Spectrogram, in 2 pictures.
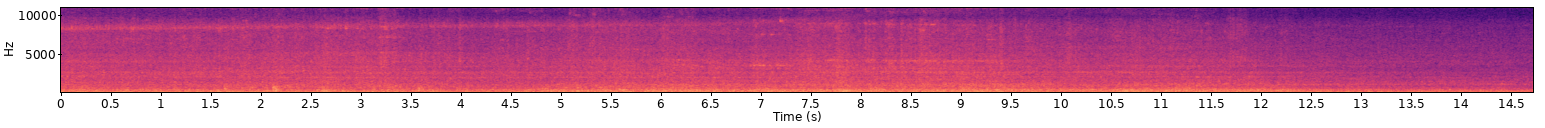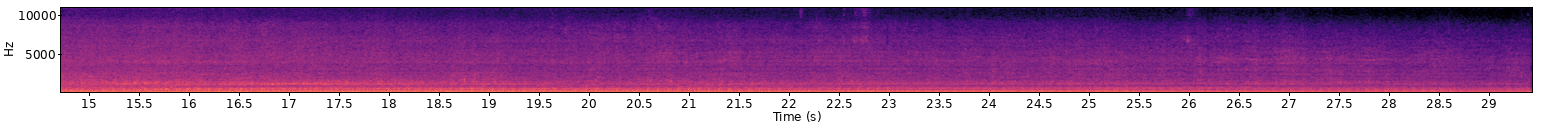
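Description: Passenger coaches of a State Railway of Thailand train running past on the rails, loud at first and then fading steadily as the train pulls away down the line.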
